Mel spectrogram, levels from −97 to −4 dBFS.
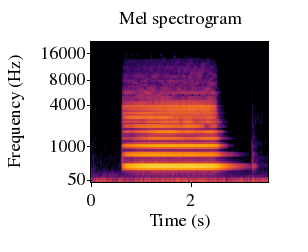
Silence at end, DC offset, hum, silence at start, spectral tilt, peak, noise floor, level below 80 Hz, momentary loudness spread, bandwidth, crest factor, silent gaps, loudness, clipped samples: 0.7 s; under 0.1%; none; 0.6 s; -2.5 dB/octave; -10 dBFS; -53 dBFS; -54 dBFS; 13 LU; 9.4 kHz; 10 dB; none; -18 LUFS; under 0.1%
